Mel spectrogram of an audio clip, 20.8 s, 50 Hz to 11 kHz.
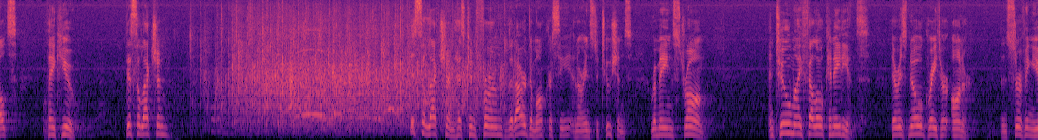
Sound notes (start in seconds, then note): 8.6 applause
